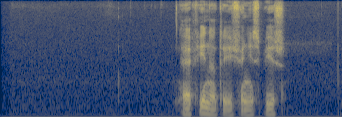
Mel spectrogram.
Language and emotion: Russian, neutral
